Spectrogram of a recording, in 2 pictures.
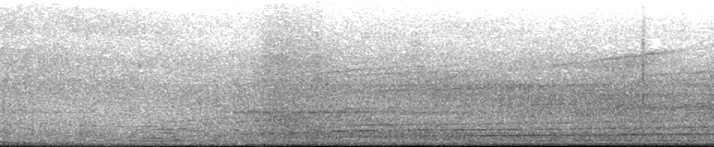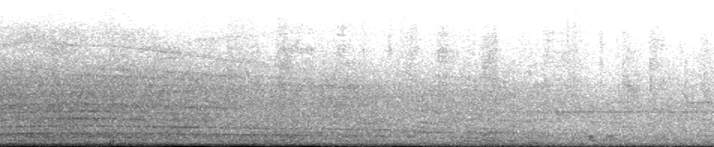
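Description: A crowd of men and women chatter faintly in the distance.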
